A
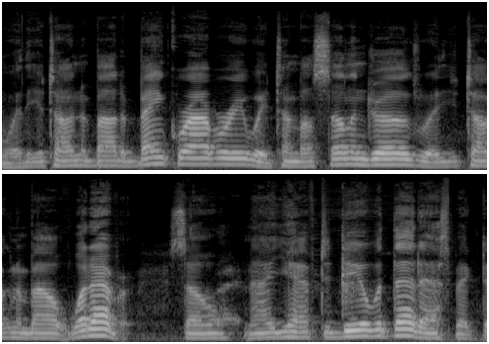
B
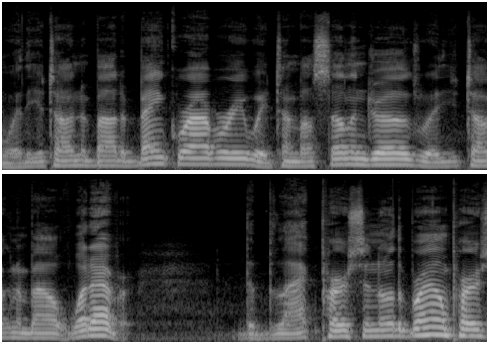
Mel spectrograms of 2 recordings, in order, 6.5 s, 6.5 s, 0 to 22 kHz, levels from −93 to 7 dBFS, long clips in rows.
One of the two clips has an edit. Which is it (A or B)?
A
